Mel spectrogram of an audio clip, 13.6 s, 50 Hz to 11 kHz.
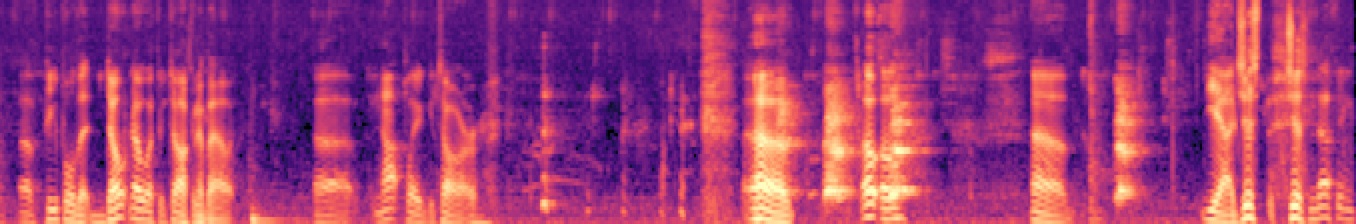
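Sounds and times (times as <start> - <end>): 
speech: 0.3 - 5.6, 7.5 - 9.2, 10.4 - 10.8, 12.1 - 13.5
dogs barking excitedly: 7.7 - 9.4, 11.2 - 11.7.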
